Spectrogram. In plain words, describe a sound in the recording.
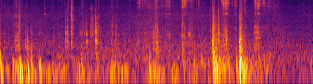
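A door latch rattles and clicks.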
